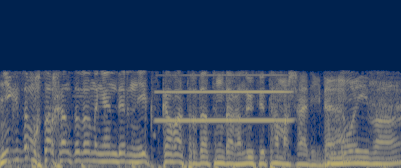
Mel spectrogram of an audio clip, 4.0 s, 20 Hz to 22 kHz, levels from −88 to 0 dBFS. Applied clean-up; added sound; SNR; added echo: none; Wind instrument, woodwind instrument; 4 dB; none.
